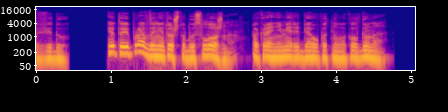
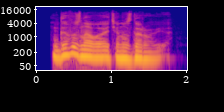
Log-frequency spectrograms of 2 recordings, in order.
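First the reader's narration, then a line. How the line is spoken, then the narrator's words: Sighing. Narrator (Russian): вздохнул я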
